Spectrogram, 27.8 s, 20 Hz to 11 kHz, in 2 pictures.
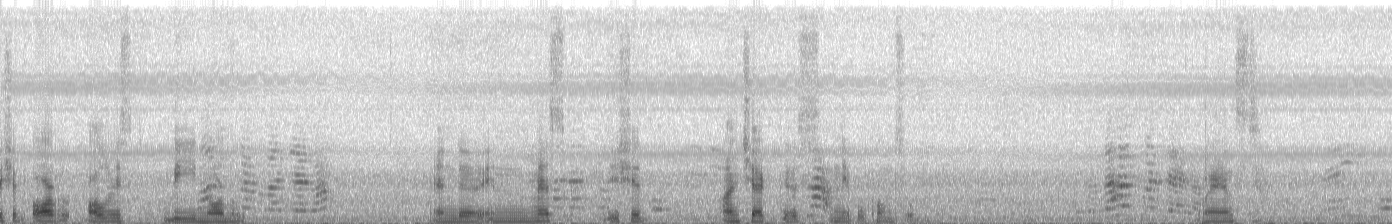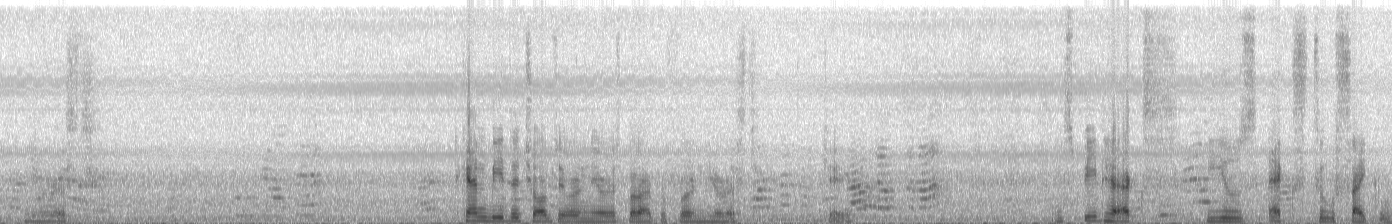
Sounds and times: Inside, small room: 0:00.0 - 0:27.8.

